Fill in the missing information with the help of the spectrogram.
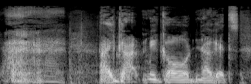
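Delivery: low, slow cat growl; low slow saber cat. Acted. Saber cat gloating with the nugget in his teeth. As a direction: purr it out like a smug big cat.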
